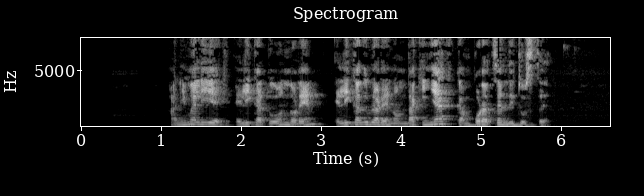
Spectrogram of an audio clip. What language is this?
Basque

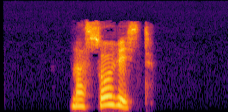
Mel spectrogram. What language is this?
Mari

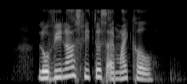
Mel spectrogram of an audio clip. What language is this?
English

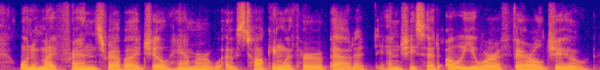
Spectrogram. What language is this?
English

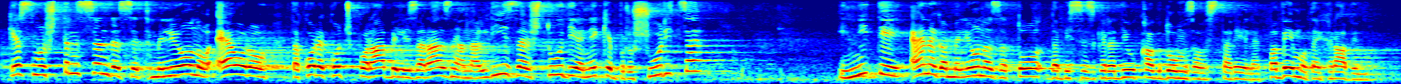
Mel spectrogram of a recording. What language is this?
Slovenian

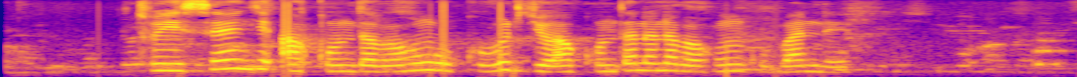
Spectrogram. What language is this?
Kinyarwanda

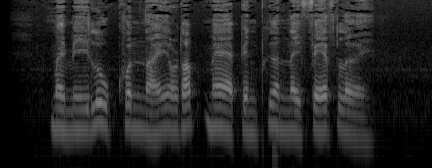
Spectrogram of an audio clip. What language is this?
Thai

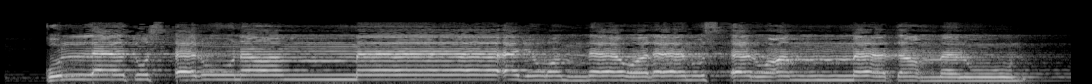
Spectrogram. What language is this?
Arabic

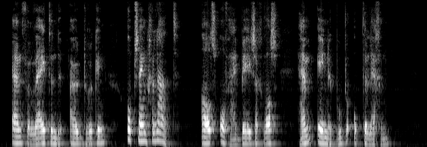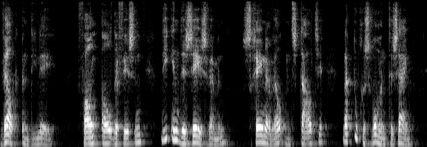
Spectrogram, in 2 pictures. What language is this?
Dutch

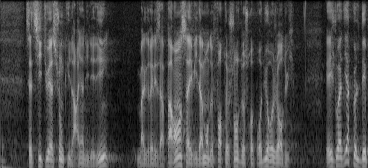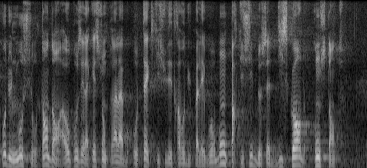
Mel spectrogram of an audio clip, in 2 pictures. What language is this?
French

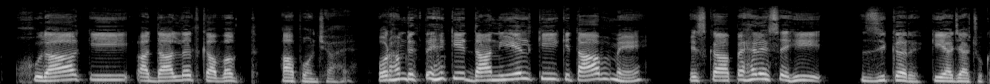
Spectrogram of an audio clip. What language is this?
Urdu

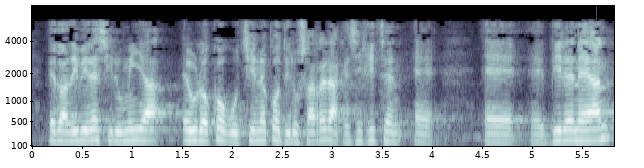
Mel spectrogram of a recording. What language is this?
Basque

